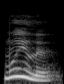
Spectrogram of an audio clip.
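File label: "мыйлы", Komi, female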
